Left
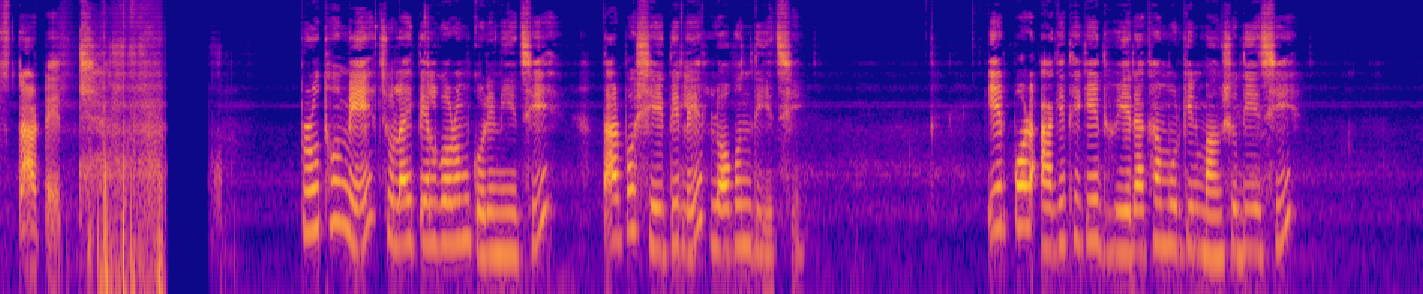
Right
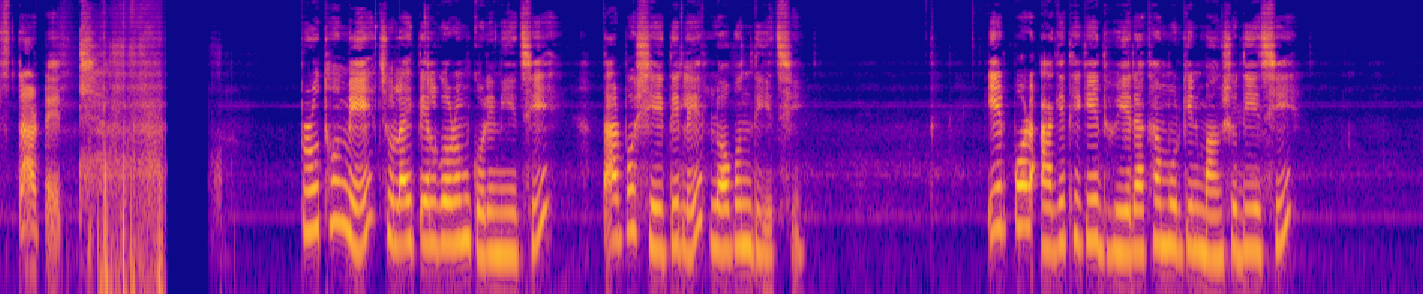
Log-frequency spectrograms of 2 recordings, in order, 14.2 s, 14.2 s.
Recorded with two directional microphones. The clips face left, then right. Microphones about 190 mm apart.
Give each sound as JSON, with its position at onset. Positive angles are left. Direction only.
{"t": 0.0, "sound": "speech", "side_deg": -25}
{"t": 3.0, "sound": "speech", "side_deg": -40}
{"t": 9.8, "sound": "speech", "side_deg": -35}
